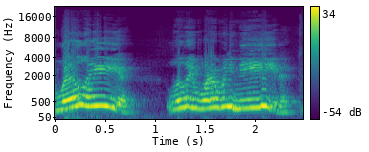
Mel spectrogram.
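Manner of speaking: loud high call into the house. Acted. Mother calling to Lily inside the noisy house, loud. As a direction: shout for her across the house.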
